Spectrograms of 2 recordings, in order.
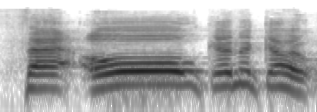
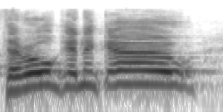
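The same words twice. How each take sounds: First: They're all gonna go, slower and louder with weight on all; slow emphatic repeat. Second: Said in the usual way. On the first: Real, not acted. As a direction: lean on all, drawn out and loud.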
